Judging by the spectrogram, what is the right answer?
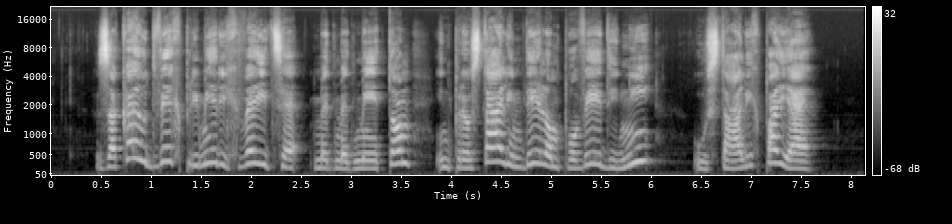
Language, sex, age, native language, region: Slovenian, female, 50-59, Slovenian, Carinthia region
